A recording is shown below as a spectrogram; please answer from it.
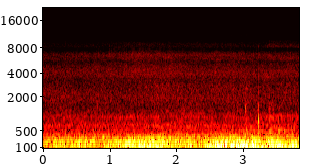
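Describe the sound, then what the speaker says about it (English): Thunder rolls during a thunderstorm: a low, continuous rumble that slowly swells louder toward the end, heard with wind and no talking. "That's a storm. That's thunderstorm."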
